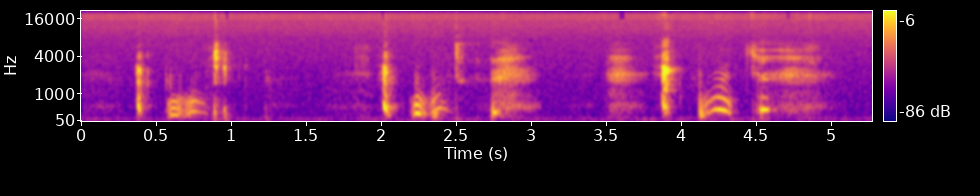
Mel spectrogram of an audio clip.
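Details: Several rapid, wet, stuffy sneezes with gasping in-breaths and a moaning catch between, some stifled, from a person with a very itchy nose and strong dust allergy; sneezing fit.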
